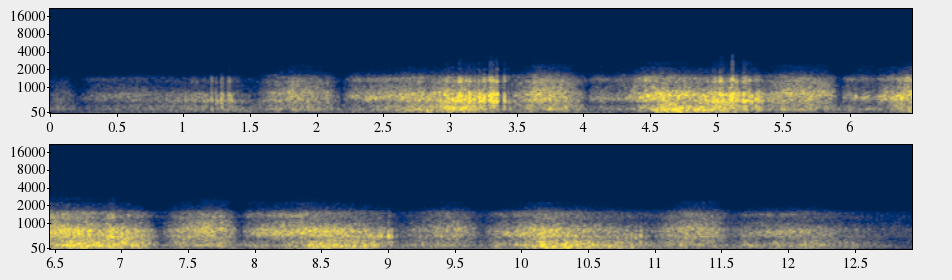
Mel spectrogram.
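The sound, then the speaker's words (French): Heavy, labored end-of-life breathing of a dying person, known as the death rattle, repeats in a steady rhythm, each breath a rough, gurgling rasp about every two seconds, fairly loud, with no voices. “La respiration de fin de vie s'appelle en anglais death rattle.”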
